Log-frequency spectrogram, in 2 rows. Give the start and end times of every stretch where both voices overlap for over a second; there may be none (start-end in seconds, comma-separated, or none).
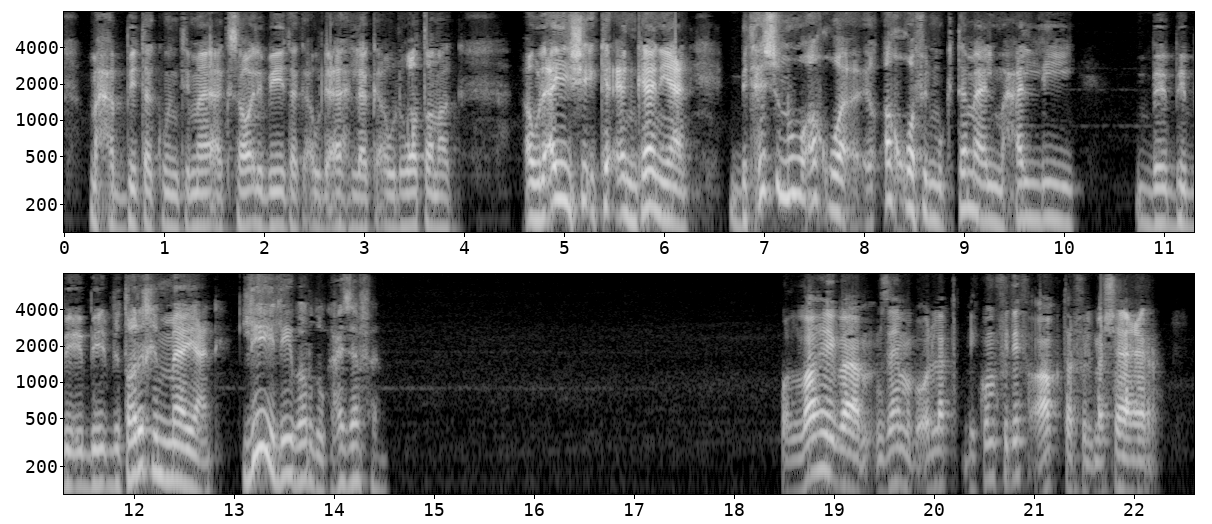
none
